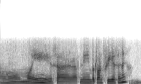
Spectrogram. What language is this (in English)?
Assamese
